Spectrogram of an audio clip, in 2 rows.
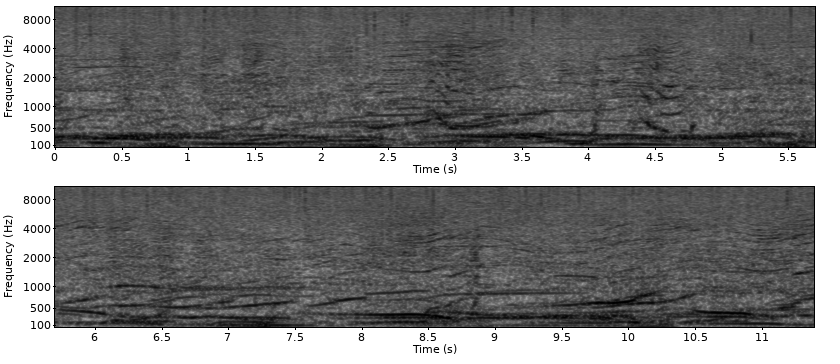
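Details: Humpback whale song recorded off west Maui, February 22-24, 2011: layered low groans and pulsing hums under rising and falling whistled sweeps, many voices overlapping in a continuous underwater chorus.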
